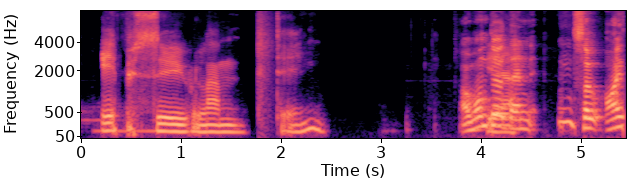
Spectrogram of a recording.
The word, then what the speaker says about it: Ypsilanti: from a place in Michigan that I cannot pronounce. Ypsilanti?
